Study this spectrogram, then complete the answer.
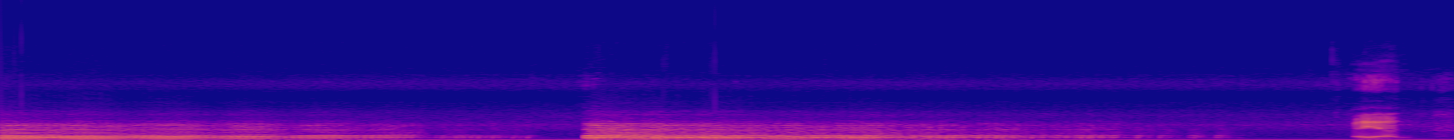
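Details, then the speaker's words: Yamaha bass powered speaker cabinet with built-in power amplifier, clean guitar fed straight in: output comes out gritty, distorted and choked with no top end, over a loud steady mains hum, before repair. "Pero yun nga lumalabas ay gargal distorted tapos parang pigil yung tunog."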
